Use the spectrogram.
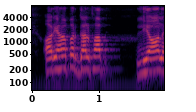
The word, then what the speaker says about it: Lion: ये तो ये तो बना हूँ, gulf of लियोन। Gulf of लियोन, लियोन की खाड़ी है। लायन वाली स्पेलिंग है, LION, लायन। Gulf of लायन या गल्फ ऑफ लियोन वैसे पढ़ा जाता है, गल्फ ऑफ लियोन।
